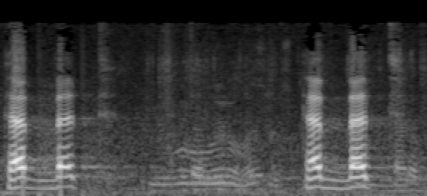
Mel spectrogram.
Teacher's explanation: kiçik bir, yəni çox az bir miqdarda tə hərfinin məxrəcini eşitdir.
